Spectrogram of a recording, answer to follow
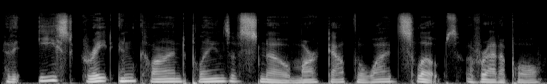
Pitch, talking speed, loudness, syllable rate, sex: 120 Hz, 165 wpm, -20 LUFS, 4.4 syllables/s, male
